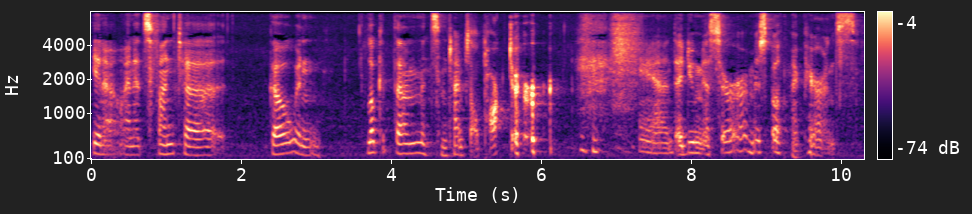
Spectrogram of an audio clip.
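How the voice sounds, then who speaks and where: An older woman being interviewed about her family history, speaking reflectively and pausing often with fillers. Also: mid-range voice, creaky, slight background noise. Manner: reflective, hesitant with frequent fillers.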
